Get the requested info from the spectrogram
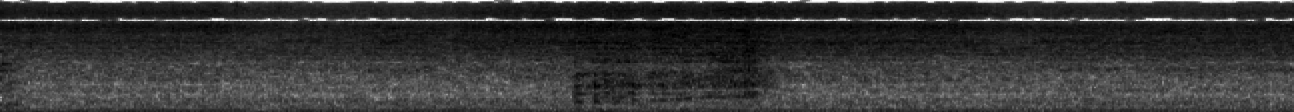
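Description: Skillet of onions frying with a steady sizzle, briefly louder about three seconds in as the chopped shrimp are scraped into the hot pan.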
